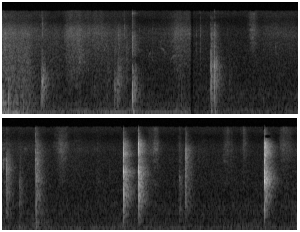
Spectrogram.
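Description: Several sharp, scattered pops and clicks over quiet room noise, typical of neck joint cracking, a harmless release of gas from the joint.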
